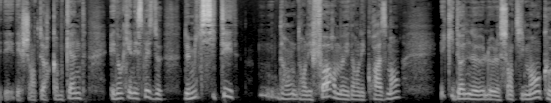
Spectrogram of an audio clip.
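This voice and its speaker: A man's voice: medium pitch, slightly rough, no echo, clean studio sound. A man from Belgium, a comics author answering interview questions, searching for words with many restarts and repeated words. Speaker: comics artist guest.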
